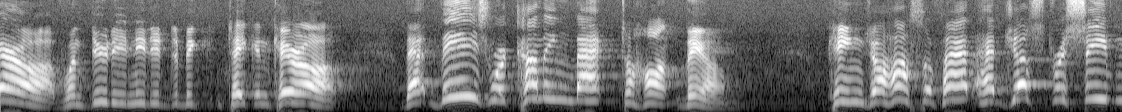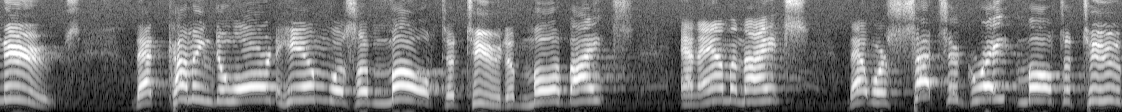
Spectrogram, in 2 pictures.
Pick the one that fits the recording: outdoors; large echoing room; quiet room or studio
large echoing room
